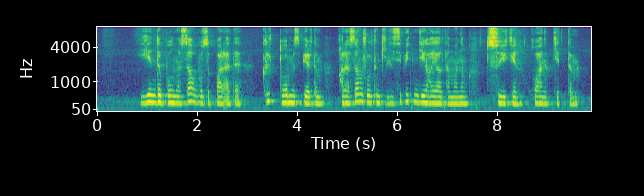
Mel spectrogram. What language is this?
Kazakh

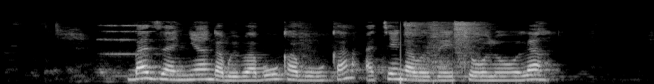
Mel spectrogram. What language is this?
Ganda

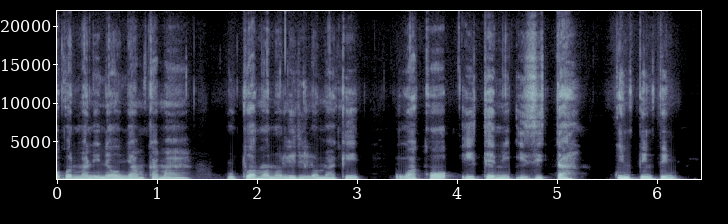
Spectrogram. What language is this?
Igo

